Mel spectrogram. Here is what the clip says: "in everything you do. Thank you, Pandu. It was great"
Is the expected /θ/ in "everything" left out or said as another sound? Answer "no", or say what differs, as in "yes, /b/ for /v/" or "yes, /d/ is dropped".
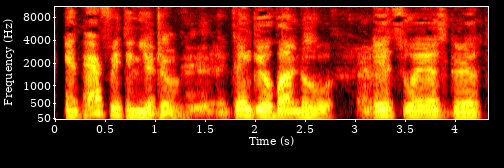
yes, /t/ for /θ/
